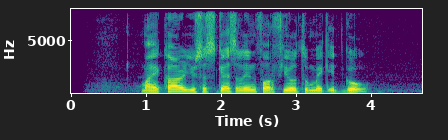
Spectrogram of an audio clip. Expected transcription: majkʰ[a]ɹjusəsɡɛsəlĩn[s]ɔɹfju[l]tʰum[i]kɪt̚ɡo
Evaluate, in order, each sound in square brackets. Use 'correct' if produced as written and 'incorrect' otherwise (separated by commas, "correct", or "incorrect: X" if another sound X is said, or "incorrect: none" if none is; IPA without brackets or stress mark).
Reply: correct, incorrect: f, correct, incorrect: e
